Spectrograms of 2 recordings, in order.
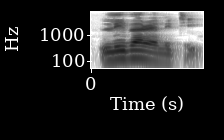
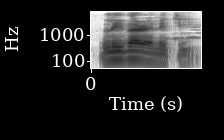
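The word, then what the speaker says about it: liberality: উদারতাকে ইংলিশে বলা হয় লিবারালিটি লিবারালিটি আপনারা একটু উচ্চারণটা সতর্কতা সহিত উচ্চারণ করবেন লিবারালিটি এটা কিন্তু লিবার্টি না লিবার্টি মানে স্বাধীনতা যা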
